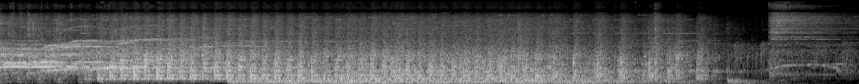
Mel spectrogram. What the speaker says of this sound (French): je voudrais ce soir qu'on fasse un tonnerre d'applaudissements pour lui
